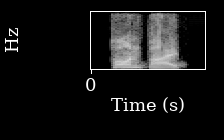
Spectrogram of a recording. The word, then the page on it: hornpipe: Indian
